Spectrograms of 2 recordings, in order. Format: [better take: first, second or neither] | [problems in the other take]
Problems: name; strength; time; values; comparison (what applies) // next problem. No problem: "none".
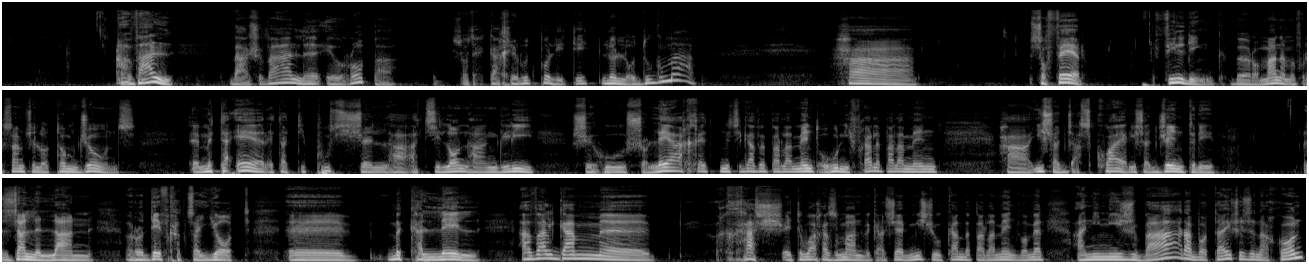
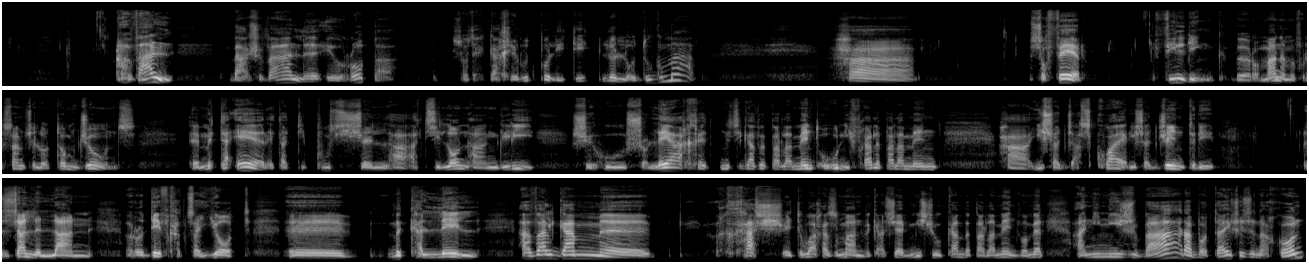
first | thin; very; fading below 300 Hz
